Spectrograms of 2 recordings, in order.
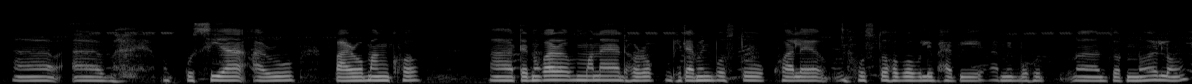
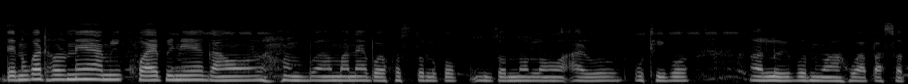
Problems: constant background noise, continuous background conversations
